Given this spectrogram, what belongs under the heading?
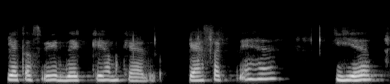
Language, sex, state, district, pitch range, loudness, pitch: Hindi, male, Uttar Pradesh, Gorakhpur, 195-235 Hz, -19 LUFS, 205 Hz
